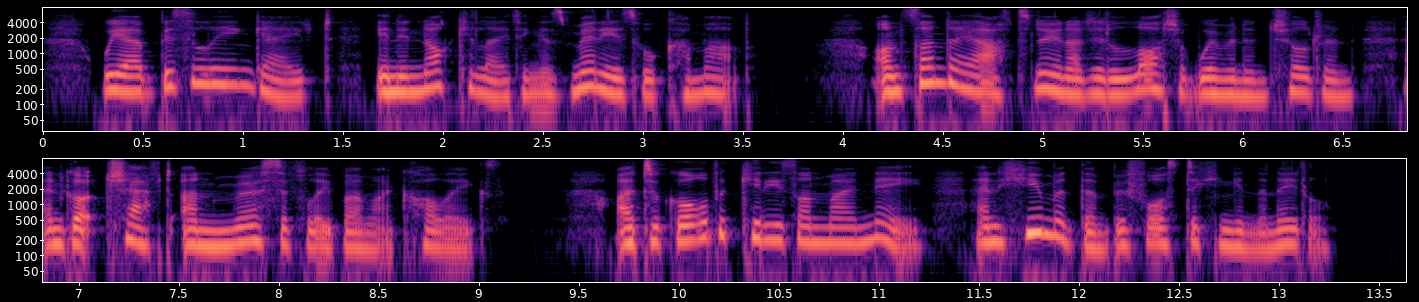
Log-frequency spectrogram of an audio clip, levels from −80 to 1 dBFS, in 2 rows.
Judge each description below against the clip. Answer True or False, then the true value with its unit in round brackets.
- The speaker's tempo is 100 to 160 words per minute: False (200 wpm)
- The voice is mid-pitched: True (175 Hz)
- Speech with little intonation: False (3.7 semitones)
